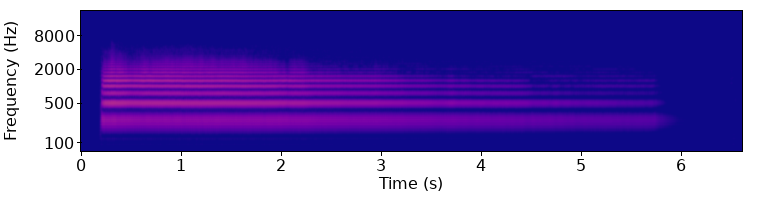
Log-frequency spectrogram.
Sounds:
Trumpet, Brass instrument, Musical instrument, Music

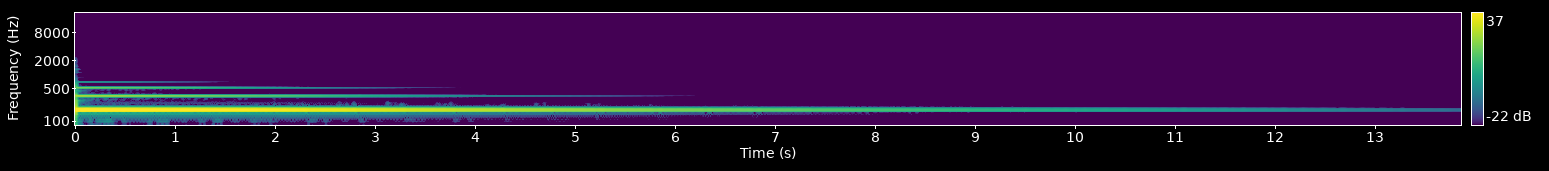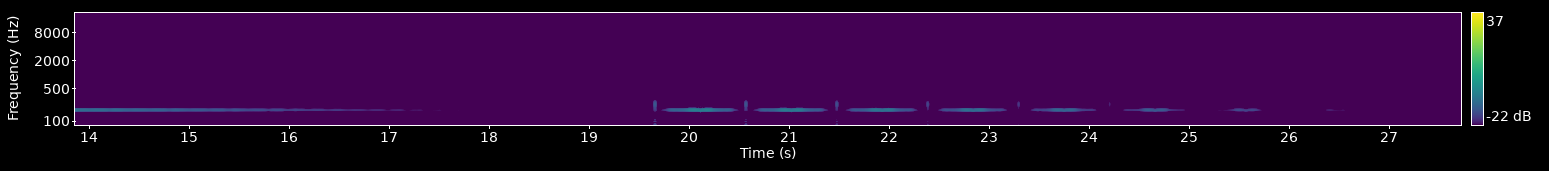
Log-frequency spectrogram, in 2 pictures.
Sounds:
Piano, Music, Keyboard (musical), Musical instrument

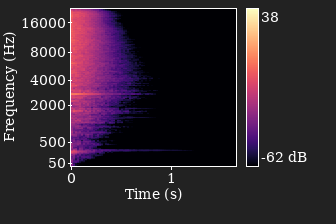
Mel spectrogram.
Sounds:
Hi-hat, Percussion, Cymbal, Musical instrument, Music

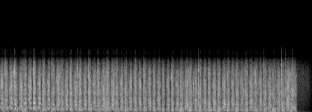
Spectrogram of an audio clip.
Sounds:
Domestic sounds, Zipper (clothing)

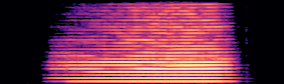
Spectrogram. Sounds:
Bowed string instrument, Musical instrument, Music

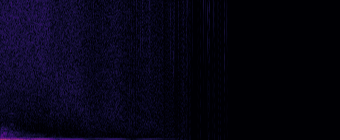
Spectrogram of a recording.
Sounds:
Musical instrument, Music, Percussion, Drum

